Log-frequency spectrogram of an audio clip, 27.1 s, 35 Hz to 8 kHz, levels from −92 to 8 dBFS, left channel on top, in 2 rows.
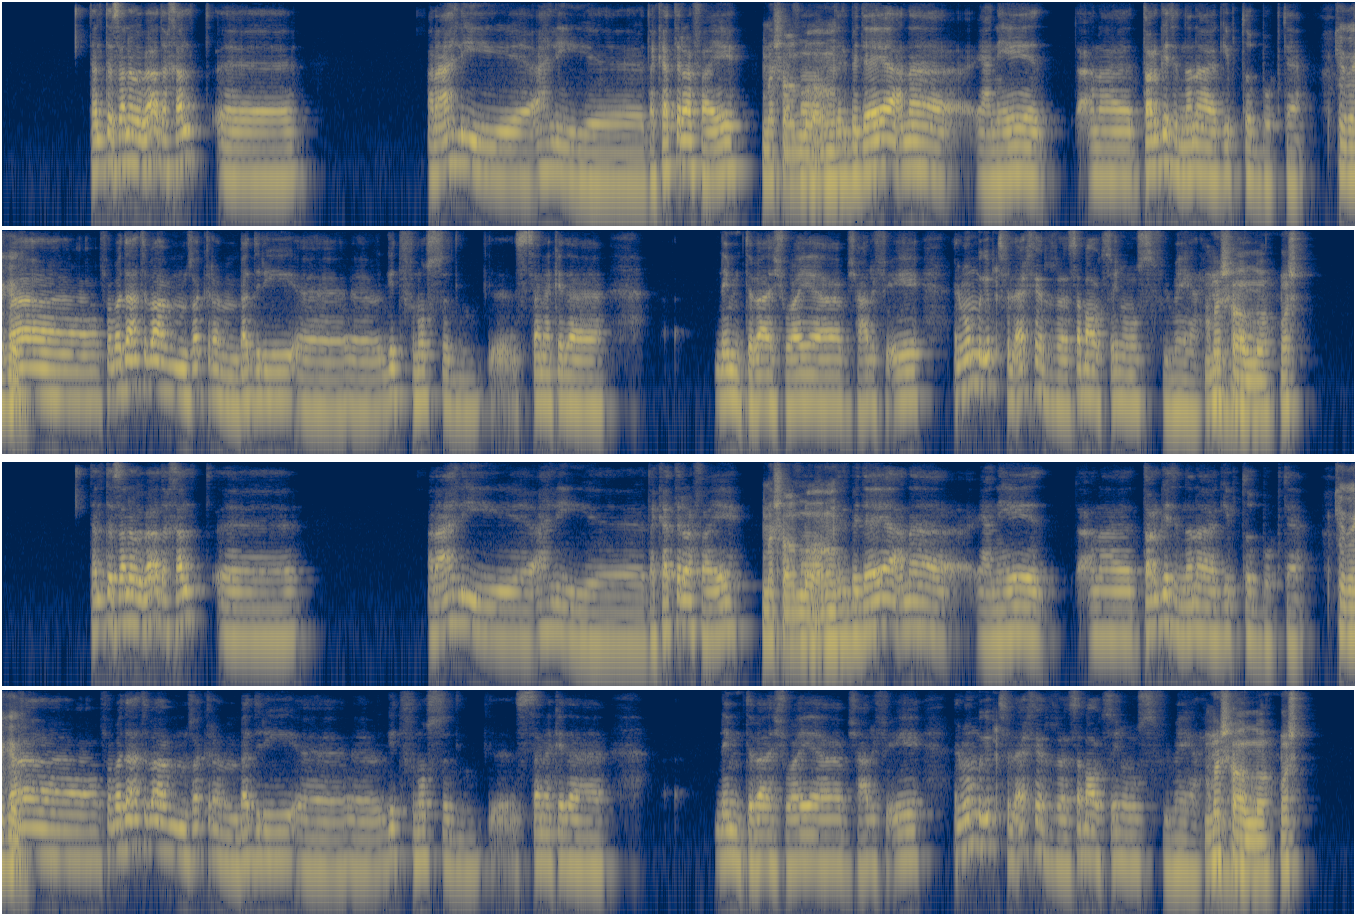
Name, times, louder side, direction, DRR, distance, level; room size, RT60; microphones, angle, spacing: voice 1, 0.9-3.0 4.3-7.4 8.0-10.5 10.7-13.0 13.6-19.9 20.7-26.1, left 3 dB, 50° left, 0.6 m, -22 dB
voice 2, 7.6-8.4 13.3-13.7 25.6-26.5, right 1 dB, 5° right, 0.5 m, -20 dB
4.2 x 3.7 x 3.3 m
head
